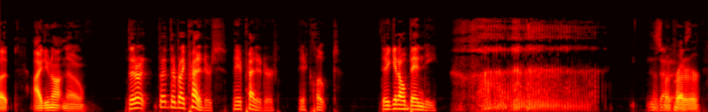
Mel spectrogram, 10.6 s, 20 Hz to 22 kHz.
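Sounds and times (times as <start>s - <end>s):
speech: 0.0s - 5.1s, 5.7s - 7.9s, 9.7s - 10.6s
person imitating a cat's purr: 6.8s - 9.1s.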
